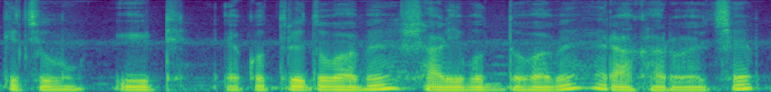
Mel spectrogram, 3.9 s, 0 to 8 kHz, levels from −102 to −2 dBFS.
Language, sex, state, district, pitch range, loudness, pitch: Bengali, male, Tripura, Unakoti, 90-110 Hz, -18 LUFS, 95 Hz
